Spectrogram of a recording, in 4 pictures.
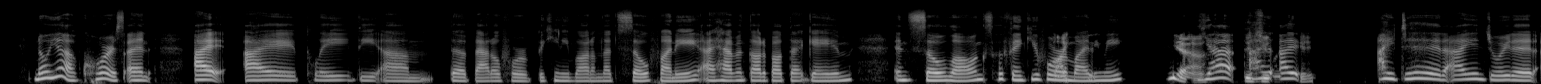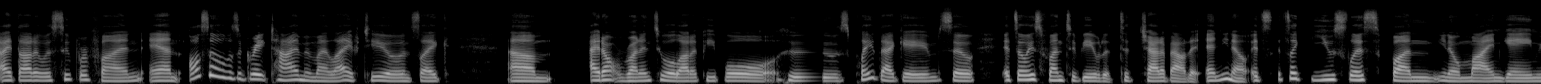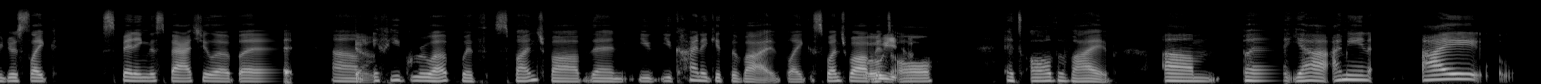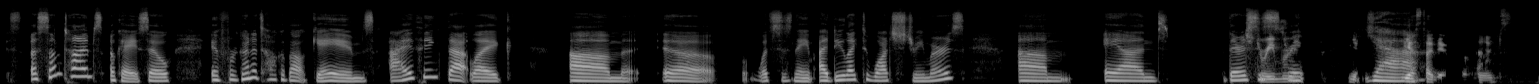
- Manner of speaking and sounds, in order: distorted speech; other background noise
- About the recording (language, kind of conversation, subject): English, unstructured, What underrated streaming gems would you recommend to everyone?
